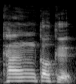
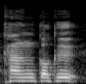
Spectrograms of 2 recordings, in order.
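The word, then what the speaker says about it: 勧告: 칸꺼그 이 고자 발음은 음독이 코크예요. 잊지 마세요. 그래서 권고하다 칸꺼그 음독은 이 정도고요.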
